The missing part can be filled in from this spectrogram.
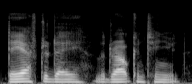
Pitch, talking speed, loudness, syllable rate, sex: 115 Hz, 190 wpm, -17 LUFS, 5.6 syllables/s, male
